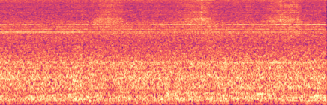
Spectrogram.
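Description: Steady low background rumble of the room, with a few faint scratchy strokes of a marker being drawn across a whiteboard.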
